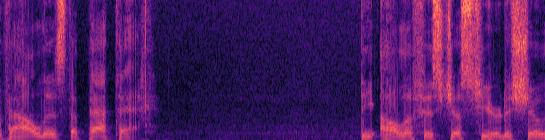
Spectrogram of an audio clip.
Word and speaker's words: aleph: placed below the consonant notice that the aleph is not what's giving you the sound here aleph itself is silent we're only using it to show what the vowel pointing is the vowel pointing is what we're actually considering right now the aleph itself makes no sound it is the vowel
